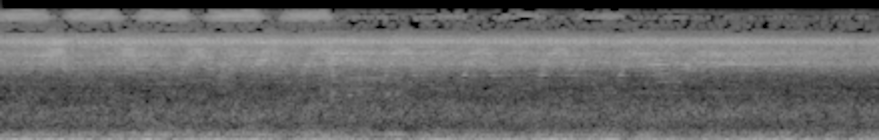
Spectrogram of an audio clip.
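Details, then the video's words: Cicadas calling in the bamboo forest of Yongsan Family Park on a summer day: a dense, steady high-pitched buzzing drone with a faint regular throb near the top, plus low park rumble underneath. "용산가족공원 대나무숲 매미소리"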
